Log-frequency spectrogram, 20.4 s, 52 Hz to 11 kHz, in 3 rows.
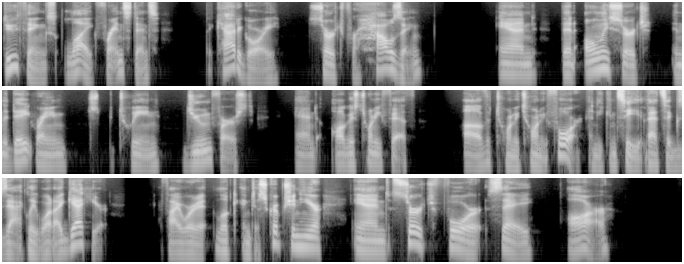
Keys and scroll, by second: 19.0 shift+r, 19.8 shift+Return.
